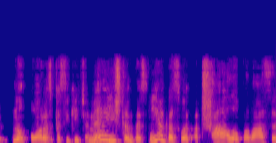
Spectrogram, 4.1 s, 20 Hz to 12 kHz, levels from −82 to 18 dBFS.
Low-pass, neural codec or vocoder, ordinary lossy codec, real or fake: 7.2 kHz; codec, 16 kHz, 4.8 kbps, FACodec; AAC, 48 kbps; fake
